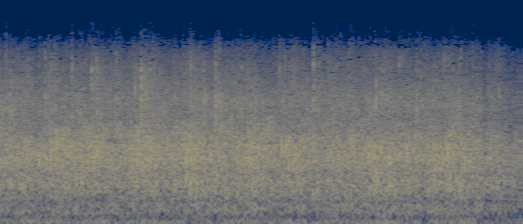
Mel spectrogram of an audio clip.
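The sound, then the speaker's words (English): Church audience applause, a steady wash of many hands clapping that stays faint and even for the whole stretch, with no talk over it. “not that that needs applause.”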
